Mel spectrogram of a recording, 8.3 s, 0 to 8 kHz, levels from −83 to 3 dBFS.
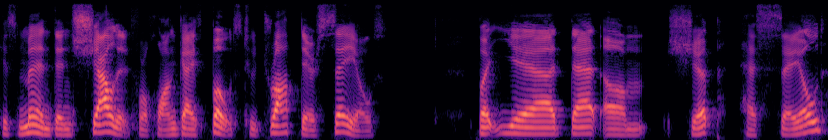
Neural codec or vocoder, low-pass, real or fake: none; 7.2 kHz; real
